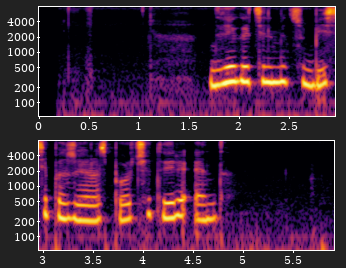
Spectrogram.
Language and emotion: Russian, neutral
